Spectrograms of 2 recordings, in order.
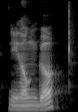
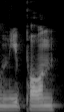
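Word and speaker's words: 日本: with nihongo di pongo i always pronounce that because like i don't know when i learn japanese i like the kanji is typically pronounced hong so whenever i see what most people would call nippon in my head i read it as nihon i mean you can say nihon it's just a little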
